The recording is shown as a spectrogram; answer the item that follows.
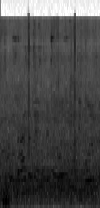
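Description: Background voices of passers-by talking in a busy market street, with a low thump at the start and a few sharp clicks at irregular spacing.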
